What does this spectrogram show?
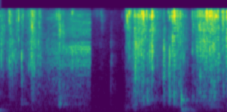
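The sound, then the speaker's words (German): Loud paper crinkling and rustling as cheese packaging, a wooden box with a paper base, is opened, continuous crackling with a brief pause in the middle before the crinkling resumes. “Ich mache das hier mal so auf, während ich dabei erzähle.”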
